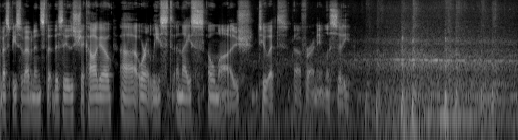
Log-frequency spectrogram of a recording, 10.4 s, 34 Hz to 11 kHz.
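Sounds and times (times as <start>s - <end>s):
speech: 0.0s - 7.7s
elevated L train passing: 4.8s - 10.3s
L train wheels clacking over rail joints: 7.3s - 10.2s.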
